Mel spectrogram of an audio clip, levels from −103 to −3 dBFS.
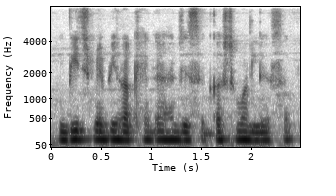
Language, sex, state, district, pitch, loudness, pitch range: Hindi, male, Bihar, Patna, 125 Hz, -17 LUFS, 120-125 Hz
